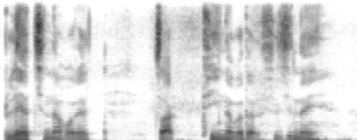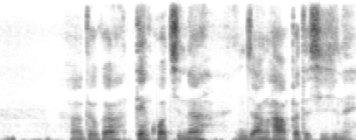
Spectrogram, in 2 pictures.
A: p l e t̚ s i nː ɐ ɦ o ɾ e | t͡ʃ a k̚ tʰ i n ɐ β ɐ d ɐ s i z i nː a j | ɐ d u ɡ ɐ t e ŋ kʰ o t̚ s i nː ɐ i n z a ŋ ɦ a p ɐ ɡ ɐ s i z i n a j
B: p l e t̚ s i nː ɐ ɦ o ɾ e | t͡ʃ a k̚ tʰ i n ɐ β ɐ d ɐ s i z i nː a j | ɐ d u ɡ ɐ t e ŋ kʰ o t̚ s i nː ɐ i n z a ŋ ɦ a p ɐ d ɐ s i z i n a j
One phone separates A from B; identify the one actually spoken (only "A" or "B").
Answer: B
